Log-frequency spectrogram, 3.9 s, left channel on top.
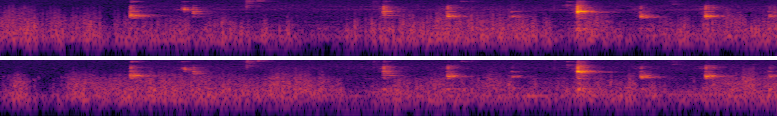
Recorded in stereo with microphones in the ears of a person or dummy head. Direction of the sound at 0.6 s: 30° left (ahead or behind).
